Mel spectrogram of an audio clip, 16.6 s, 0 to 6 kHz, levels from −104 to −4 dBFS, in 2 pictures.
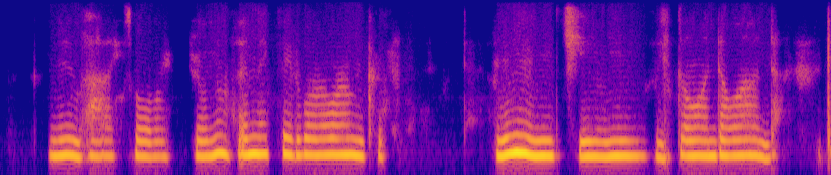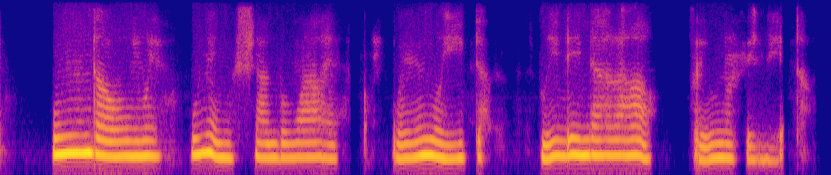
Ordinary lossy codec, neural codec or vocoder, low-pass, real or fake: Opus, 16 kbps; codec, 16 kHz, 0.5 kbps, FunCodec, trained on LibriTTS, 25 frames a second; 5.4 kHz; fake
